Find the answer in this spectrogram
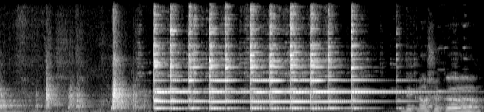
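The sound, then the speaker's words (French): Large Savoie-style cowbells clang, first a few loose knocks, then about ten rapid, rhythmic strikes with a bright ringing tone that lingers, followed by a brief voice at the end. These are Savoie bells, hung one per herd so they carry far. “Ça, c'est les cloches de Savoie.”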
